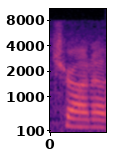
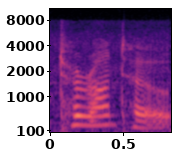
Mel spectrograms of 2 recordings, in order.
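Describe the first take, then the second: First: The T sounds are dropped or blurred. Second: The T sounds are clearly pronounced. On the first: This is how locals casually say it. "There's no T's in Toronto" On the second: This is said carefully so outsiders understand.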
